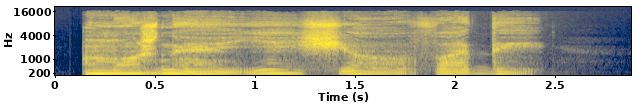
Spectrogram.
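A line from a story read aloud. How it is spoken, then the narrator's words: Quieter, hoarse. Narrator (Russian): Голос ее стал еще тише и хрипел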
